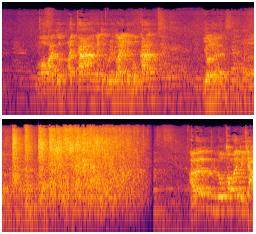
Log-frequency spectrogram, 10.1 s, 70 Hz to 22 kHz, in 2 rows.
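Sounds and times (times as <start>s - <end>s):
group applauding: 5.2s - 8.0s.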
